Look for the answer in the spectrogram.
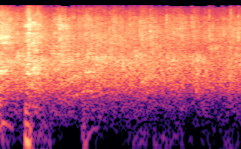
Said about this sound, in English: So once you have your vision established, you can go ahead and clap for that. That was, that was good.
